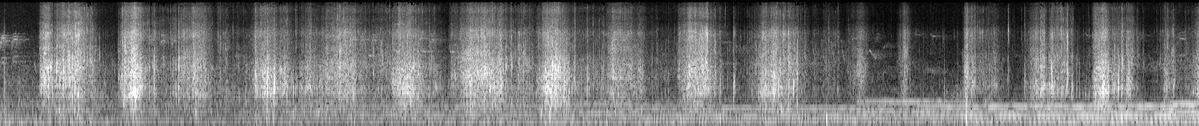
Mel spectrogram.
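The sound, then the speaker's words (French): Steady footsteps crunch along a small path of dry, brittle dead leaves, each step a loud crackling rustle. Faint sustained tones drift in the background as the walking continues throughout. “La piste s'est perdue au bénéfice d'un petit sentier de feuilles mortes.”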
